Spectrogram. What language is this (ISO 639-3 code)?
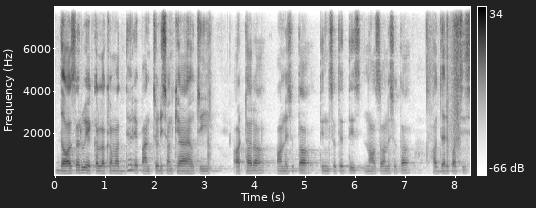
ori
